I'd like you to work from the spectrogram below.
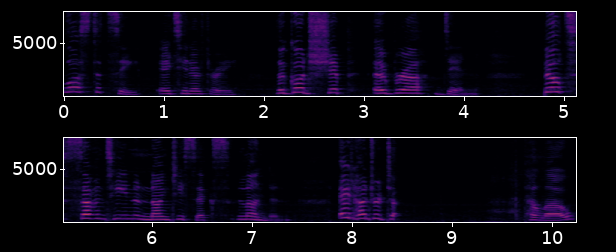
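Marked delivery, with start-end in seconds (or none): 0.0-7.3 put-on British accent, read aloud. Reading the game's opening text aloud in a put-on British accent. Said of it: "I should do it in British".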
